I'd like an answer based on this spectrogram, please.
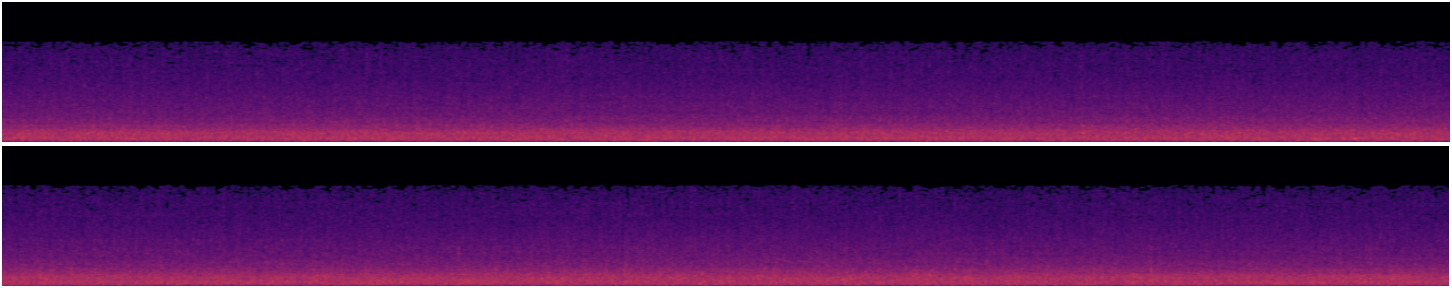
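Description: Small waterfall: a thin curtain of water falling over rocks and splashing into a pool, a steady, even rush of water.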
